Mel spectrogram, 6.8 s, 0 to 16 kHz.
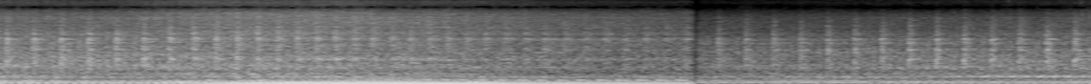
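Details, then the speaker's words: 6.7 Cummins turbodiesel in a Dodge Ram: steady loud knock at about four per second over the diesel rumble, a clear internal engine knock, cause not yet found; engine being pulled to diagnose. "Couldn't hear the knocking in the other video. Pretty easy to hear in this one."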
